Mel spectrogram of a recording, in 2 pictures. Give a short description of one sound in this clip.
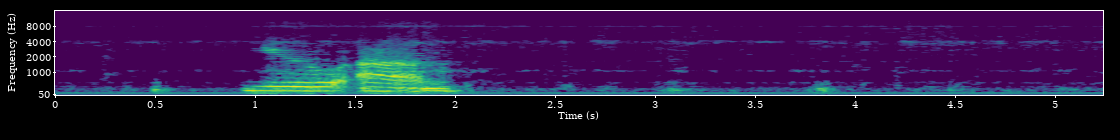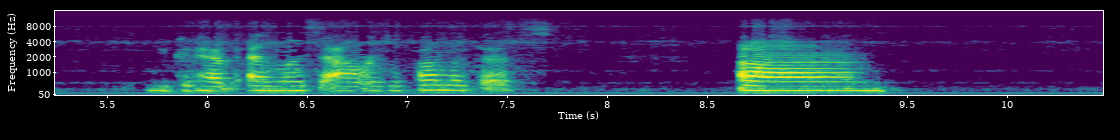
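A woman speaks in short phrases over an online call.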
